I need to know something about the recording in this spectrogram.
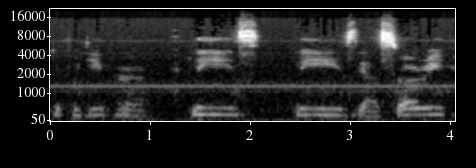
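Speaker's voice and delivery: soft pleading mother's voice. Retold or imitated. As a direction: plead softly for the children with daddy. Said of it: "she always stands in gap to say".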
